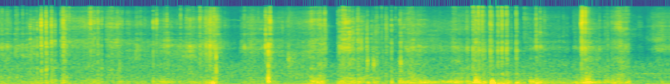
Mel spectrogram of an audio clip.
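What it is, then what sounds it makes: Plastic frisbee disc. Fingers tap and scratch the rim of a plastic frisbee disc, held edge-on and flat. The result is a steady run of soft, dry scratching and light taps with a low hollow body and brief bright edges, broken by one sharper, louder tap near the six-second mark.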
